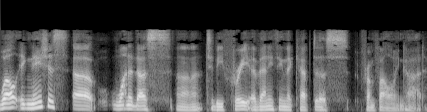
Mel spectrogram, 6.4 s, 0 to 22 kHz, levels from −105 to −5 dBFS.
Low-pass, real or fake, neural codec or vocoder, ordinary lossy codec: 7.2 kHz; fake; codec, 16 kHz, 0.8 kbps, ZipCodec; MP3, 32 kbps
